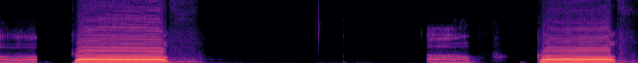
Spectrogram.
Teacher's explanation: জিহ্বার গলা থেকে একটু আগে বাড়িয়ে তার বরাবর উপরে তালুর সঙ্গে লাগিয়ে উচ্চারিত হয় একটি হরফ, সেটি হলো কাফ।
